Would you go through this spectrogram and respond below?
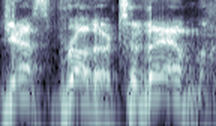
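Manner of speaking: very high, rough, rousing rallying battle cry. Voicing a character thrusting his sword skyward: rallying battle cry. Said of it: "punch his sword in his hand up to the sky and go".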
